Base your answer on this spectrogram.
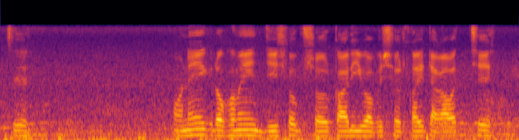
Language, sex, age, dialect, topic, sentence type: Bengali, male, 18-24, Western, banking, statement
